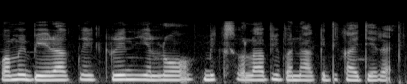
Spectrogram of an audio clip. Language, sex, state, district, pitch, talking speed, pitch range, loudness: Hindi, female, Arunachal Pradesh, Longding, 205 Hz, 205 wpm, 200-215 Hz, -14 LUFS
